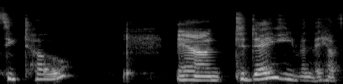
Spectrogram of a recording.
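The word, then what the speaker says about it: Cîteaux: He was the abbot of the monastery, the abbey, I think it's pronounced Citeaux.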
